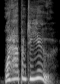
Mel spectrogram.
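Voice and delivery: very high, demanding question. A narrator's reading. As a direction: demand an answer, pitched right up. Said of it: "demanded Arthur".

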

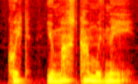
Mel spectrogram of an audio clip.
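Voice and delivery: slow, lightly voiced alluring stranger; seductive woman's voice. A narrator's reading. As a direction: draw the urgent words out invitingly. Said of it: "a voice that could make "good morning" sound like an invitation".

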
